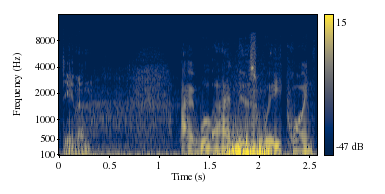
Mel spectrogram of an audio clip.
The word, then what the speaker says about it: daemon: Is it weird that I always thought that word was pronounced daemon? Like, okay, we're not going to call anything about computers demons, are we? I mean, it's not the 80s anymore, right? No, it's pronounced demon.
